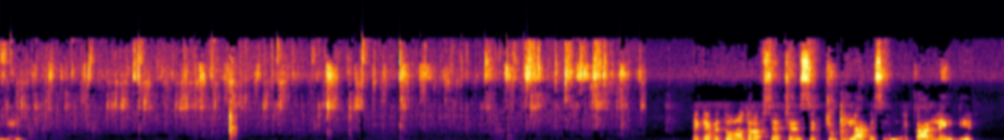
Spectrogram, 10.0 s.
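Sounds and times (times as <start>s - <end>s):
patties sizzling in oil: 0.0s - 6.6s.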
